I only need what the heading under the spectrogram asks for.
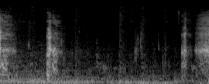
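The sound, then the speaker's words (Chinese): A person gives a light cough: a few short, soft bursts of breathy noise, one near the start and two close together at the end, over a quiet background. “徐增轻咳了一声，”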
